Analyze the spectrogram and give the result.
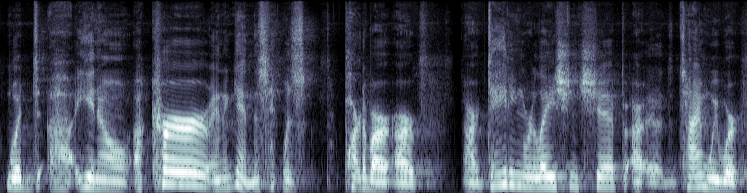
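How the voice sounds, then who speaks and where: A man in his fifties preaching a conversational sermon as a pastor, telling stories with animated swings and frequent halting restarts. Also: on the high side. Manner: animated storytelling, voice leaps up when reenacting his own pleas; halting restarts and repeated words.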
